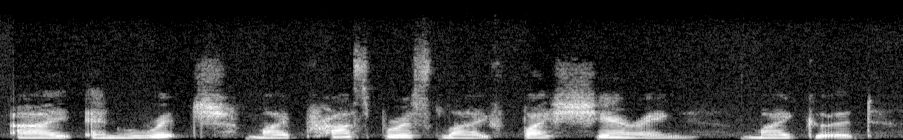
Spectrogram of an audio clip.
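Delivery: slow affirmation, falling to a soft close; repeated affirmation. Shown as a demonstration. Minister repeating the affirmation for listeners to take in, slow. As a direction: say it slowly as your own affirmation, trailing off on good. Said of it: "the affirmation that comes along".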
